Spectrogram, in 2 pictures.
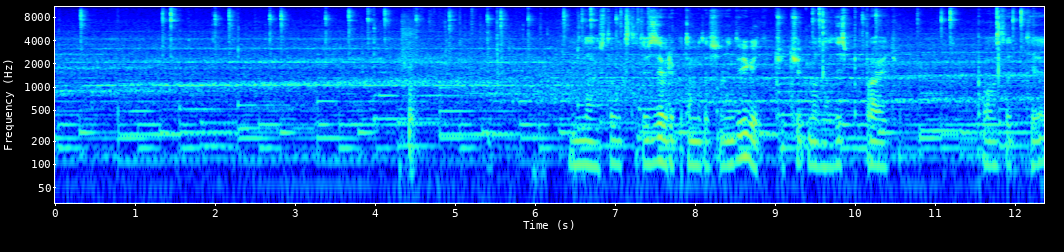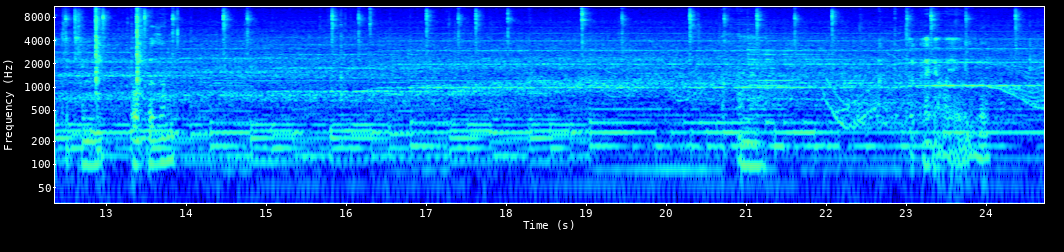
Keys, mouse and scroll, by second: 1.4 click, 1.7-2.0 scroll down 1, 2.0 scroll up 1, 2.0 right click, 2.3 scroll down 1, 2.7 right click, 2.9 scroll up 1, 3.4 right click, 3.9 click, 4.4 scroll down 1, 4.5 right click, 5.1 Delete, 5.1-5.4 scroll down 1, 5.4 right click, 5.7 scroll up 1, 5.9 right click, 6.6 click, 7.0 right click, 7.3-7.6 scroll up 1, 7.6 middle click, 9.5 click, 9.9 scroll down 1, 10.1 right click, 11.1 click, 12.3 scroll up 1, 12.5 right click, 12.7 scroll down 1, 12.9 right click, 13.4 scroll up 1, 13.4 right click, 13.7 scroll down 1, 13.8 middle click, 13.9 right click, 14.6 scroll up 1, 15.1-16.2 right drag, 16.2 right click, 17.1 scroll up 1, 17.4 right click, 18.0-19.3 drag, 19.3 scroll down 1, 19.5 right click, 20.7 right click, 21.3 scroll up 1, 21.6 right click, 22.2 scroll down 1, 22.9 scroll up 1, 23.0 right click, 23.8 right click.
